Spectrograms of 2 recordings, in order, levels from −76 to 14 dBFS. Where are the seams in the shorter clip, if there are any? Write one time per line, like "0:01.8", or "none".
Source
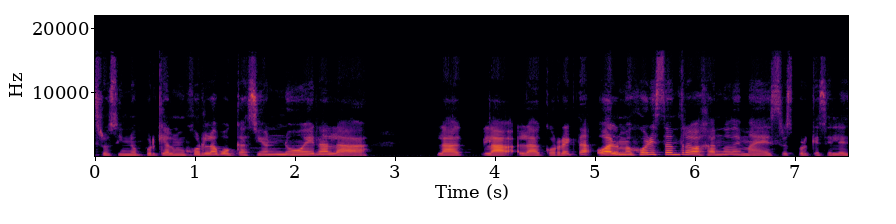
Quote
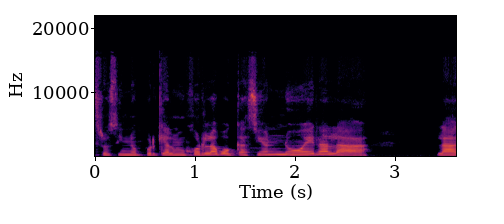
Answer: none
